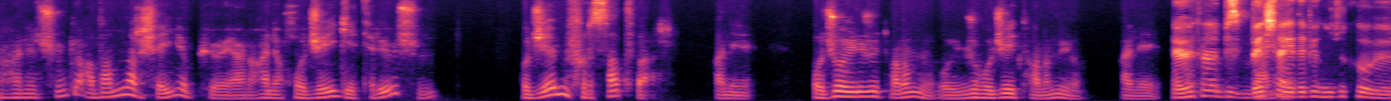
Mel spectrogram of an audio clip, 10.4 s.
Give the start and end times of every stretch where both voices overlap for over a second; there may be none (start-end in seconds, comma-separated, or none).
none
